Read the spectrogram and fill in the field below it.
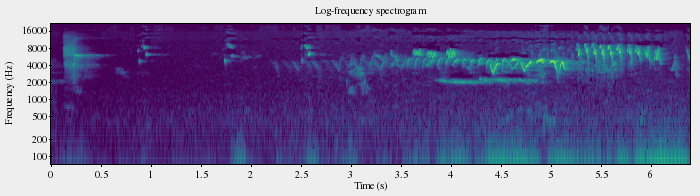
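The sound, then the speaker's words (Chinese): Birds chirp and sing, starting with a few sparse, high tweets and swelling into a dense, continuous stretch of bright, trilling song over a low background rumble. No one speaks. “那么就想利用晚上的这段时间，跟大家聊聊鸟儿的鸣叫。”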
